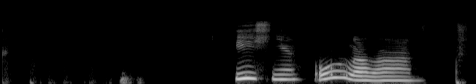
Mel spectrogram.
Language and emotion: Russian, sad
